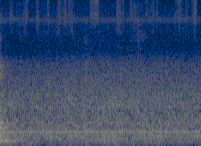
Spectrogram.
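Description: Faint sound of a marker pen writing on a whiteboard over quiet room tone.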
